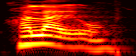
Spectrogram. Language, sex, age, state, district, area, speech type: Sindhi, female, 30-45, Gujarat, Surat, urban, read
